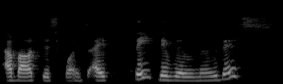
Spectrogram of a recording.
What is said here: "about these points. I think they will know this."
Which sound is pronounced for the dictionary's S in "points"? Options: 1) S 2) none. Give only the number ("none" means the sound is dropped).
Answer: 2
